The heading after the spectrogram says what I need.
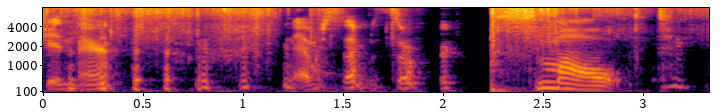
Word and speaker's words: smalt: It's kind of going the way of how the schmalty does, though. It sort of kind of is. Schmalty. Smalt.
